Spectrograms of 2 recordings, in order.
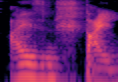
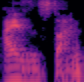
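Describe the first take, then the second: First: The name is pronounced the German way. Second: The name is pronounced the usual English way. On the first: The speaker calls it right. "I've got German ancestry. Come on, it's it's it's Eisenstein" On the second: The speaker calls it wrong. "It's not Eisenstein"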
